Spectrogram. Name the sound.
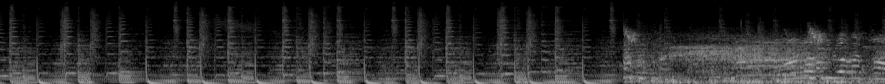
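horse neighing at riding stables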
